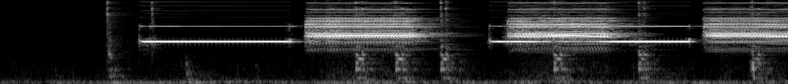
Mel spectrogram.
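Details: Fire alarm panel drill test with the CO point reprogrammed as control: steady high beep, then three piercing horn blasts about one per second; horns fire normally on drill while the CO strobes still activate.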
